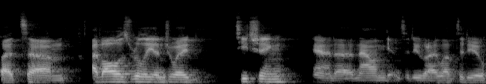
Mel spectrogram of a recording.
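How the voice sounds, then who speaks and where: The voice is loud and monotone, with flat intonation and a fairly quick pace. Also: man, fairly low pitch for a man. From Texas. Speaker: college professor. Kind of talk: club meeting introduction.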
